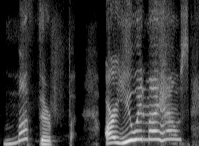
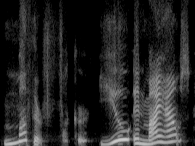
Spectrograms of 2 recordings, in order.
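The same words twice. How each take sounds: First: Much higher, louder shouted demand; shouting. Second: Slow, higher demand in disbelief; angry. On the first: [name] repeating his question to [name], now shouting. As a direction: let it burst out, furious. Retold angry phone call, repeated. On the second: [name] on the phone confronting [name], angry demand. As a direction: hit him with it, drawn out and suspicious. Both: Retold or imitated.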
